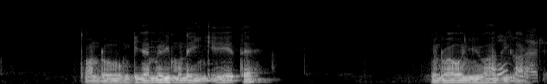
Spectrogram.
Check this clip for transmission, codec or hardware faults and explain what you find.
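No faults found here.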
